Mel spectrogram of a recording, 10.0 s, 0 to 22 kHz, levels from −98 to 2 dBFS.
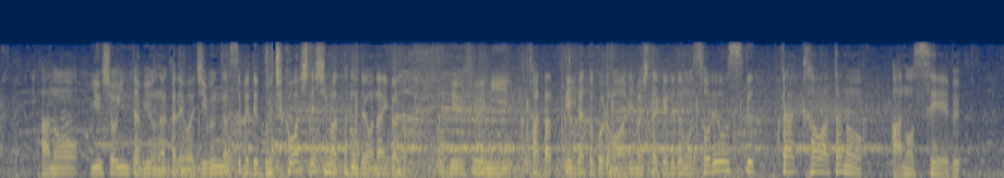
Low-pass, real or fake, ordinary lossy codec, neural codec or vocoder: none; real; none; none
